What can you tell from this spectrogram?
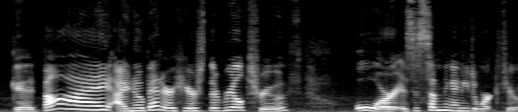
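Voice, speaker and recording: Her tone is animated at a fairly quick pace. This woman is heard over noticeable background noise. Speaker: life coach. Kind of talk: motivational talk. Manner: fast.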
